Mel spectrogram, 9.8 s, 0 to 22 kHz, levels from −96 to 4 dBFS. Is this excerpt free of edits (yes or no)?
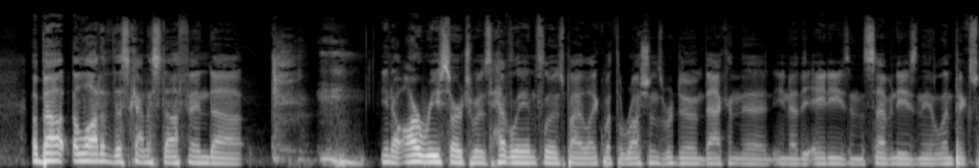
yes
